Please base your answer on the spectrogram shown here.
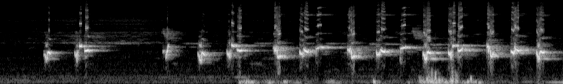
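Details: Straw-headed bulbul in long rapid 'ropel' song, used to trigger silent birds: a few hesitant whistled notes, then a steady run of loud, liquid, bubbling phrases about three per second, with a low thumping noise underneath.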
